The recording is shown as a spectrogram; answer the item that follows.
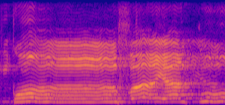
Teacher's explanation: Yaqulu lahu kun nun sukun bertemu fa kita dengungkan pada ikhfa hakiki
